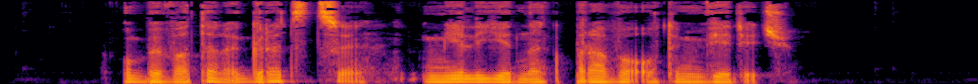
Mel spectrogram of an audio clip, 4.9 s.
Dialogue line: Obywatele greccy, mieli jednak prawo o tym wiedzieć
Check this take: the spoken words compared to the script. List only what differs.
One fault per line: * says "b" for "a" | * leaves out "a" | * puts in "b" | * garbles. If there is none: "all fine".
all fine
